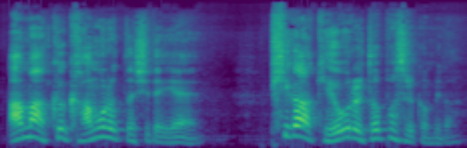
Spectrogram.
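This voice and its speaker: A man giving a bible lecture, retelling scripture as a lively story and acting out the quotes. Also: fairly high pitch, a little fast, breathy edge.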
